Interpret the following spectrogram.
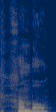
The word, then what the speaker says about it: Humble: from a place called Humble High School um spelled like humble but the H is silent well I'll be sure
